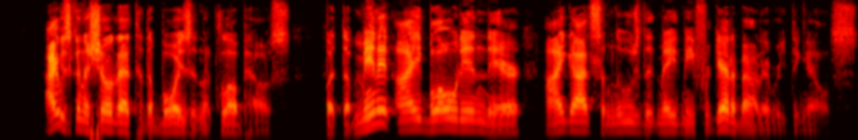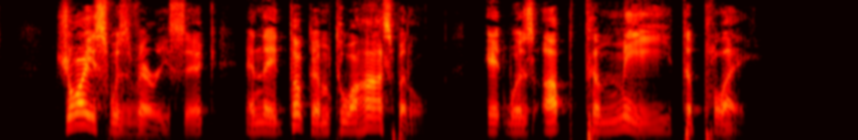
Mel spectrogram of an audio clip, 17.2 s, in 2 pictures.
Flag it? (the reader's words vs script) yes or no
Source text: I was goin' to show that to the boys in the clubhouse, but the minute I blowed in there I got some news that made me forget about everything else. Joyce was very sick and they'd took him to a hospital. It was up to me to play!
no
